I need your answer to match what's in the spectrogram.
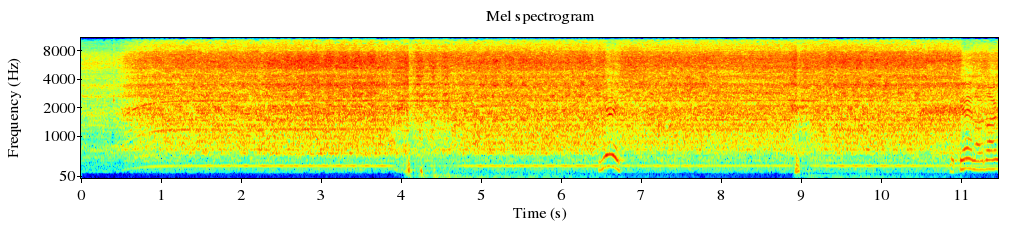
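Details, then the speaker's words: Hairdryer with a high-pitched buzzing or squealing noise (a rubbing part or dry bearing was suspected), running after it was taken apart and resoldered: a steady, even motor whine with airflow hiss and no extra buzz. Normal running after repair. "don't know if you can tell but the extra buzzing is gone it sounds like you always do"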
